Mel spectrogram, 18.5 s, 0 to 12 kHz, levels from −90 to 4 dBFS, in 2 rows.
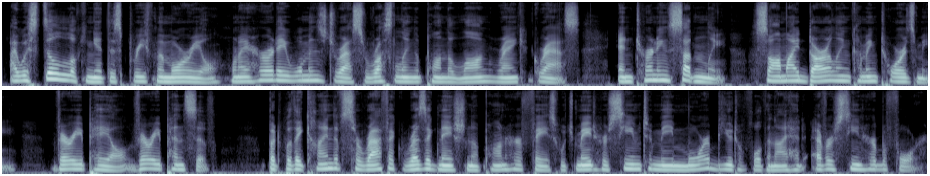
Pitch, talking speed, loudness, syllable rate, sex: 135 Hz, 190 wpm, -21 LUFS, 5.1 syllables/s, male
